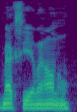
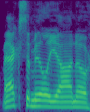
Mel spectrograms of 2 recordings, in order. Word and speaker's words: Maximiliano: forth um right i got to talk to maxielano i'm saying i'm saying it wrong maxie i just say max maximiliano hernandez thank you that i just i just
